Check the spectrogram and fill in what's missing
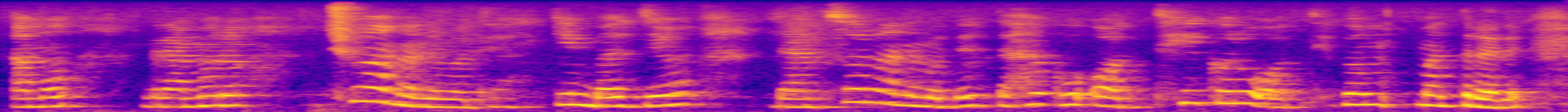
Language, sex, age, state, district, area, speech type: Odia, female, 18-30, Odisha, Balasore, rural, spontaneous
